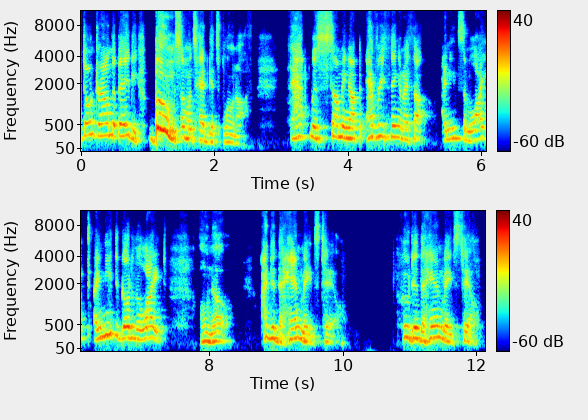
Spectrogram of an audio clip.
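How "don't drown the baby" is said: screaming and crying, pleading voice. Speaker retells watching a show and yelling at the television, retelling screaming while crying. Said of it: "I'm screaming at the television, crying".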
